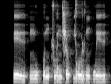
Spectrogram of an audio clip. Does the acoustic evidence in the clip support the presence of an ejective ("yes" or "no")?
no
